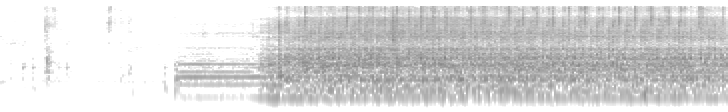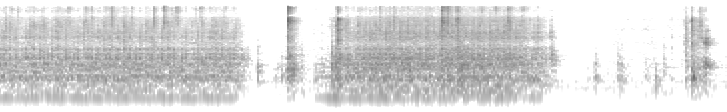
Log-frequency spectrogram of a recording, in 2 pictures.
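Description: Electric home sewing machine stitching a sheet of paper. It starts up about two seconds in, runs steadily, pauses briefly with a few clicks about ten seconds in, runs again and stops about a second before the end.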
